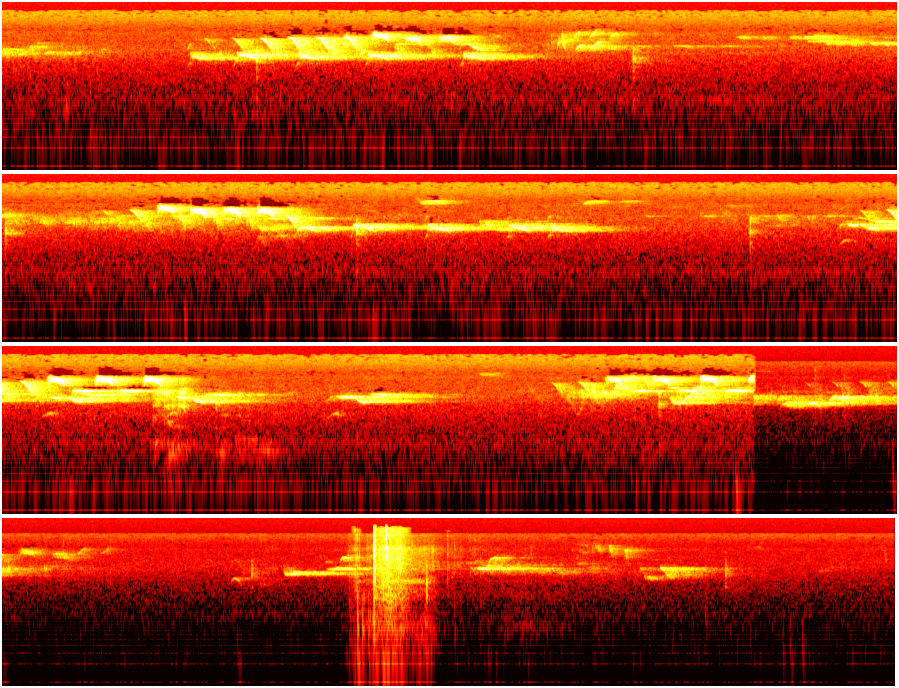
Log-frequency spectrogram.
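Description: Faint bird song in a pine forest: short, high trilled phrases repeated every four to five seconds. About three seconds before the end, one brief soft knock.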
